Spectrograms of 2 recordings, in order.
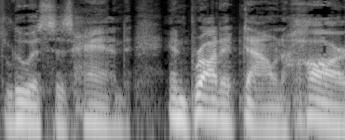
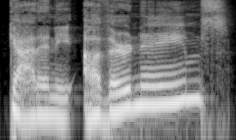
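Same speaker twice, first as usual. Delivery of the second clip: loud, high, rising jeer; careless taunt; 7 semitones higher, 8 dB louder than usual. A narrator's reading. Bully provoking the angry boy, carelessly taunting. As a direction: goad him with a loud mocking question. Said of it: "said Woody carelessly".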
